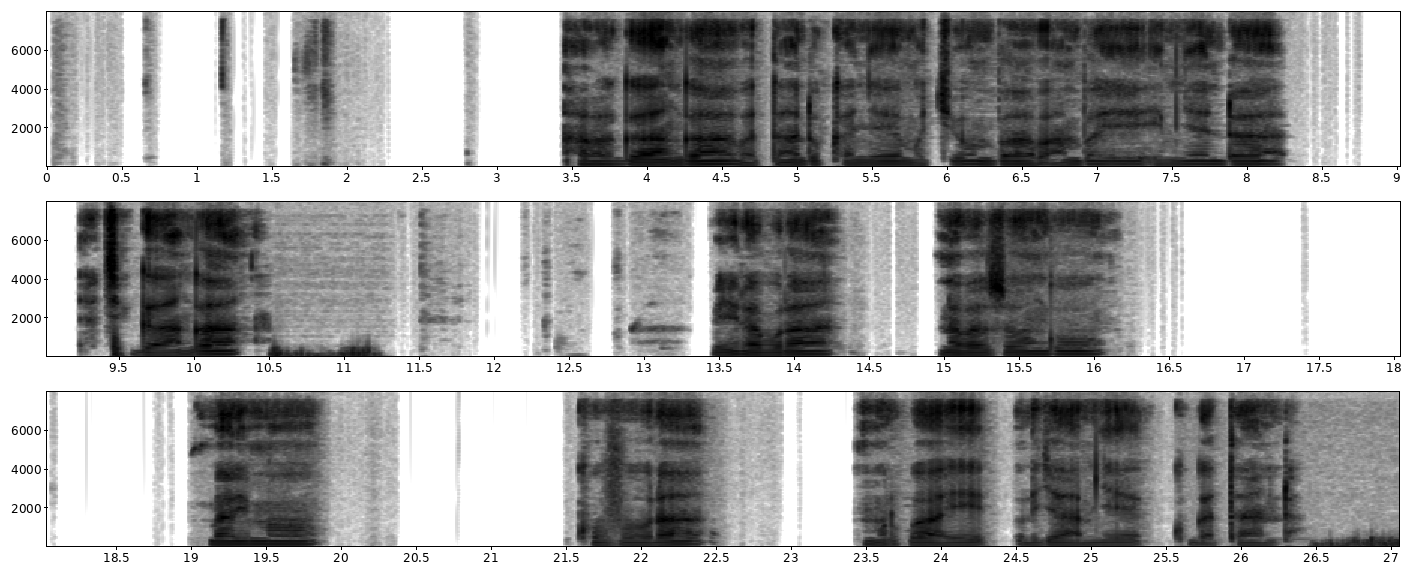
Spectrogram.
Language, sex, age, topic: Kinyarwanda, male, 36-49, health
